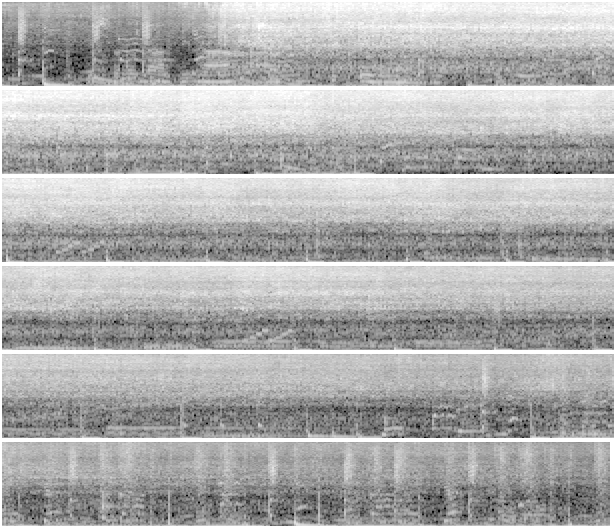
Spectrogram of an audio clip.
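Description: Raw chicken pieces sizzling loudly in a hot pan of sautéing onions, the sizzle starting suddenly about a second and a half in and easing a little later on, with a wooden spoon stirring. Background music with a steady bass beat plays throughout.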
